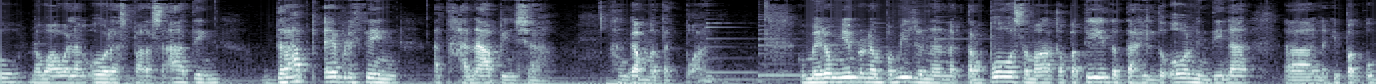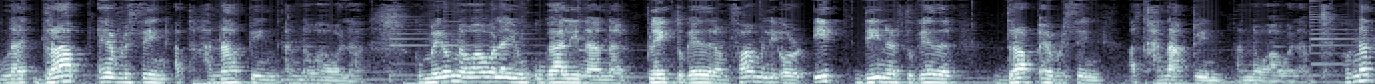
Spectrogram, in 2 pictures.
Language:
Filipino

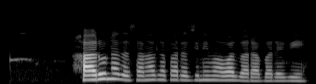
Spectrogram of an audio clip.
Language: Pashto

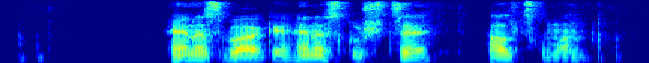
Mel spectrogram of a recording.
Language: Burushaski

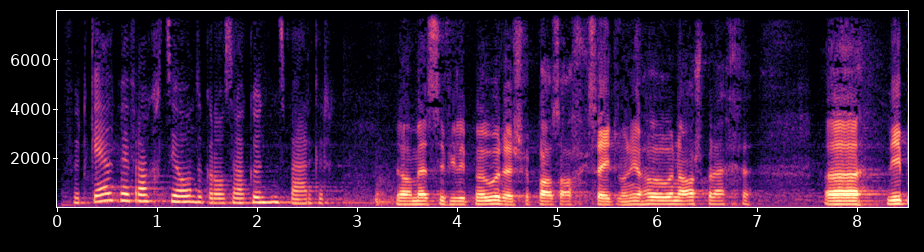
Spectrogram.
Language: Swiss German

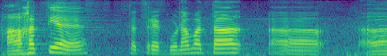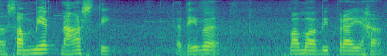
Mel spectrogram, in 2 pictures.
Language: Sanskrit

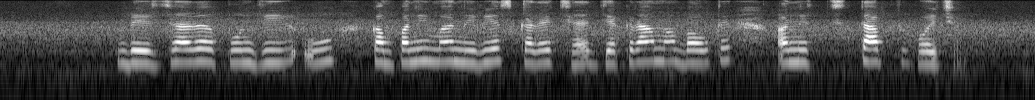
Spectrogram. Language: Maithili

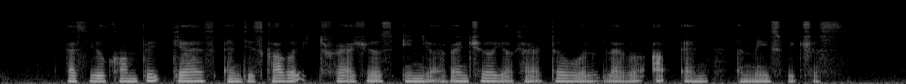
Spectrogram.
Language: English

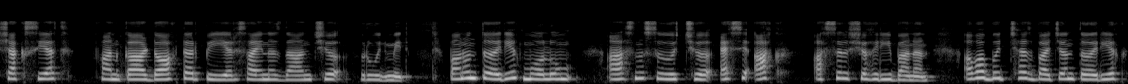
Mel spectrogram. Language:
Kashmiri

